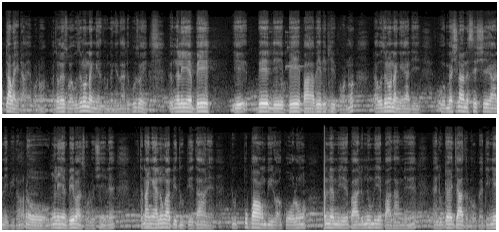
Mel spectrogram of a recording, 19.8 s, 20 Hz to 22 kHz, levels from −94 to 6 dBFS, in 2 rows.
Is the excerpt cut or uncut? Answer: uncut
